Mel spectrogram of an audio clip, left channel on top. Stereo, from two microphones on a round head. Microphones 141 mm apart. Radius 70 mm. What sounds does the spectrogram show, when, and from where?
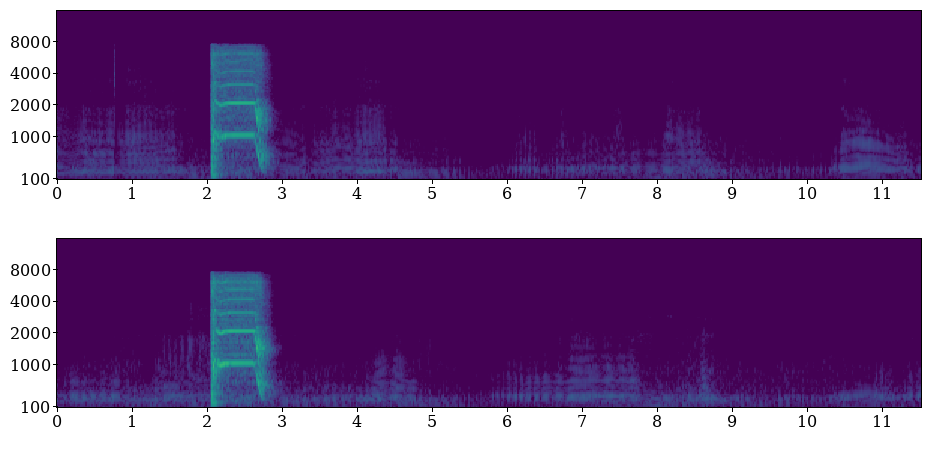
2.0 s a drill: 5° right (ahead or behind), 0.5 m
